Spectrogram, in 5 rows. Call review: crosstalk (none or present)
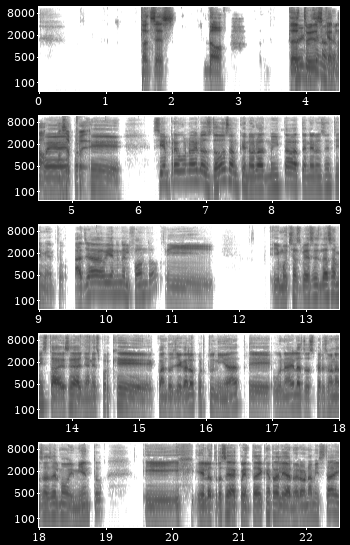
present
